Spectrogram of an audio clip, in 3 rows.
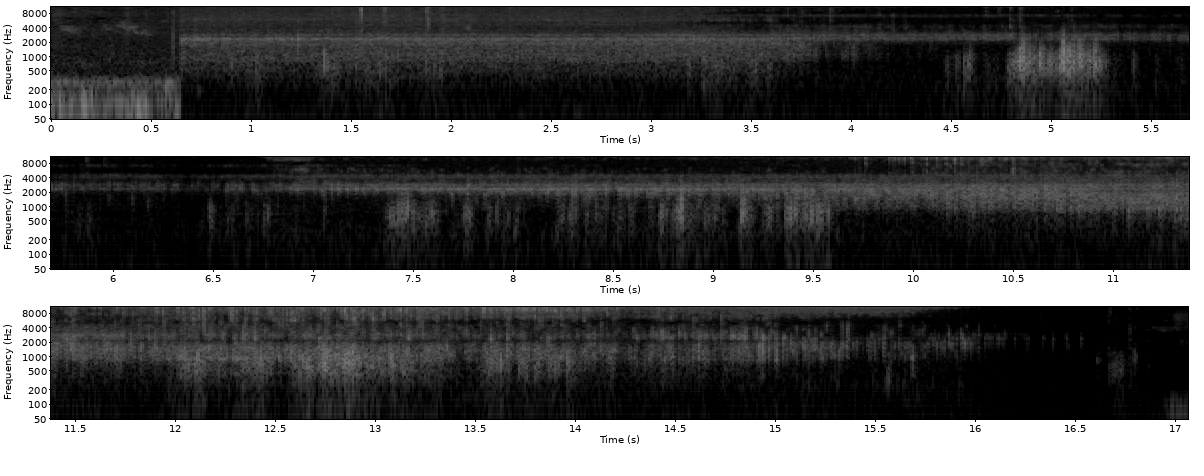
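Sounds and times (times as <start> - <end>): boiling water hissing: 0.6 - 16.1
hot metal crackling in water: 0.6 - 16.8.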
